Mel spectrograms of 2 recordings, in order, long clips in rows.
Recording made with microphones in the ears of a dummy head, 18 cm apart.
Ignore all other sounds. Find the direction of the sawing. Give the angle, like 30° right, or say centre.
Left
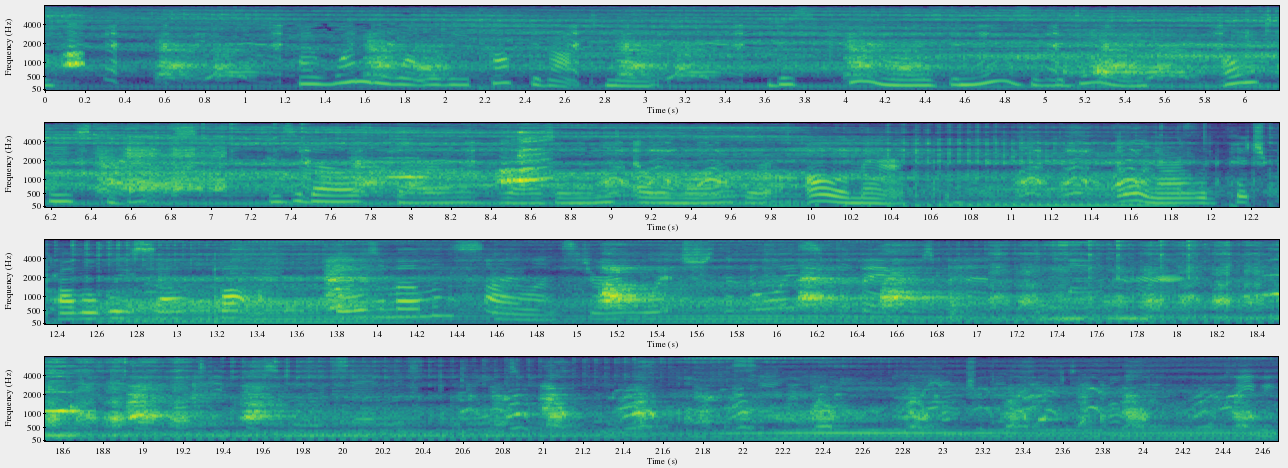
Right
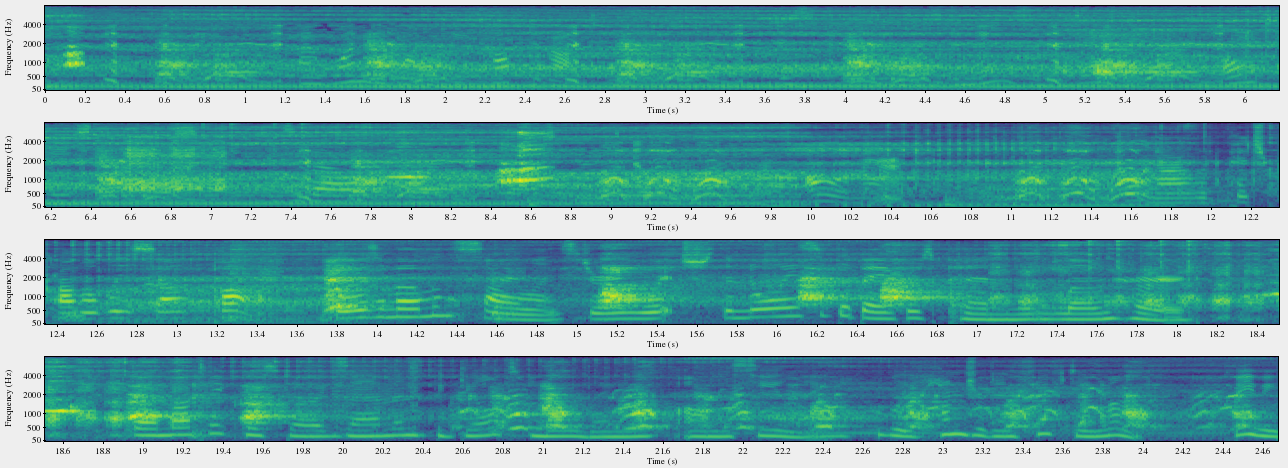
centre.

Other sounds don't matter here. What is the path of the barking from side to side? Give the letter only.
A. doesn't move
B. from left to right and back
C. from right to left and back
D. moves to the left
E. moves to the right
C.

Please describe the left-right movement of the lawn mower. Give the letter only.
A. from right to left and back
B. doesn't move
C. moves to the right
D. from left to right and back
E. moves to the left
E.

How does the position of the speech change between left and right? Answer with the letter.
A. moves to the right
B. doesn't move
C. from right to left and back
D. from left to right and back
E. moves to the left
A.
